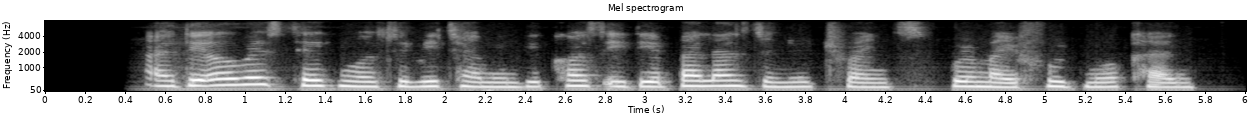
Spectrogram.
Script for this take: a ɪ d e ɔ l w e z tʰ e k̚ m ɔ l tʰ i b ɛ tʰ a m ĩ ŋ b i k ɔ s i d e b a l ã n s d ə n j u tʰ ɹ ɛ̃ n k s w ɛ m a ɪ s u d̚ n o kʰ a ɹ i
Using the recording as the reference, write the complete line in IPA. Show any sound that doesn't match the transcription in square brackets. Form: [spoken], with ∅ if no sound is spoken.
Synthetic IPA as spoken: a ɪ d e ɔ l w e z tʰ e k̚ m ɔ l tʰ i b [i] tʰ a m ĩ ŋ b i [kʰ] ɔ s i d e b a l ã n s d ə n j u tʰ ɹ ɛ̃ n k s w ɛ m a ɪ [f] u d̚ n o kʰ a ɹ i

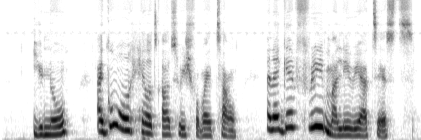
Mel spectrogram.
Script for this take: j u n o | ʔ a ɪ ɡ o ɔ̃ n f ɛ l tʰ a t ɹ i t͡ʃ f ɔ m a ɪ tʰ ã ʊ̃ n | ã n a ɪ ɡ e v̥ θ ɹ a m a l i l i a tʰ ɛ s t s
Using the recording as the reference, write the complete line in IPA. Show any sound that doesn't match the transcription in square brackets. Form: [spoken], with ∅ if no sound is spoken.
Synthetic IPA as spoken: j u n o | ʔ a ɪ ɡ o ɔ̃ n [h] ɛ l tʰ a t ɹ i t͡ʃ f ɔ m a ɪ tʰ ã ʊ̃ n | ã n a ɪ ɡ e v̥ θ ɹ [i] m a l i [ɹ] i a tʰ ɛ s t s

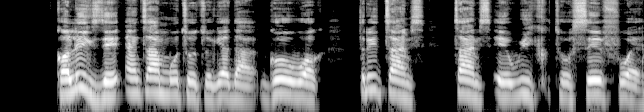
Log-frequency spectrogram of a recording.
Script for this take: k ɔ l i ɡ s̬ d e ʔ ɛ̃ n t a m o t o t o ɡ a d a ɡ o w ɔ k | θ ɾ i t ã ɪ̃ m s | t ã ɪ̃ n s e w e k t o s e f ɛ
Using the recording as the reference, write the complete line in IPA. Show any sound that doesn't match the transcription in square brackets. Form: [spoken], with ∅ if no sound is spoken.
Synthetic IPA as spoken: k ɔ l i ɡ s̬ d e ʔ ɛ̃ n t a m o t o t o ɡ [ɛ] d a ɡ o w ɔ k | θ ɾ i t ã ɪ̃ m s | t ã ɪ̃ [m] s e w [i] k t o s e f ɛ

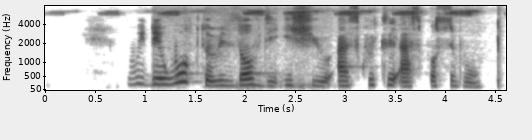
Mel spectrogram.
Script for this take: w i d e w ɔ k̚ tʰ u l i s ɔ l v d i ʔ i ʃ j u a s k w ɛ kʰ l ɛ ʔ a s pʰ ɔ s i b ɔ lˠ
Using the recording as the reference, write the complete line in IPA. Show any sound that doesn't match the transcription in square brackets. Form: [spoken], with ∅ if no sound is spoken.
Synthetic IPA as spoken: w i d e w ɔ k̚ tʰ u [ɹ] i [z] ɔ l v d i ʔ i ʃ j u a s k w [i] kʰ l [i] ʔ a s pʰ ɔ s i b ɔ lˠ

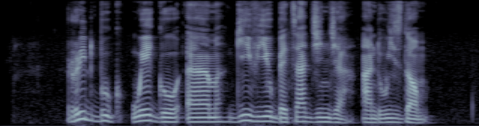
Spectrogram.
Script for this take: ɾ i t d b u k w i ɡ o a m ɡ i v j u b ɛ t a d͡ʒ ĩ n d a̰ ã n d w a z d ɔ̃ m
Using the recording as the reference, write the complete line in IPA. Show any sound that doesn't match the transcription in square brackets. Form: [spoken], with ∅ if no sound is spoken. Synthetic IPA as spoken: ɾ i [∅] d b u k w [e] ɡ o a m ɡ i v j u b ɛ t a d͡ʒ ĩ n [d͡ʒ] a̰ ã n d w [i] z d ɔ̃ m

